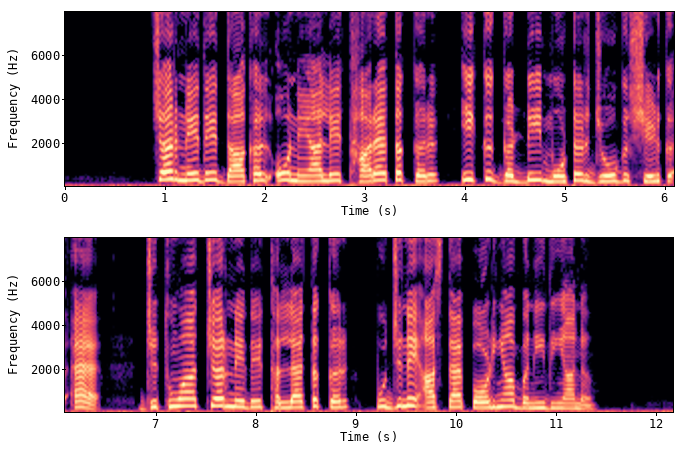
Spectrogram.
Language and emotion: Dogri, neutral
